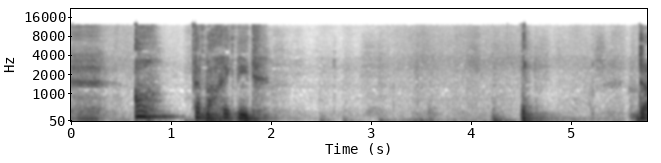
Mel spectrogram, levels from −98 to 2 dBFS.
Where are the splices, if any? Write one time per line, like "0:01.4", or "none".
0:01.1

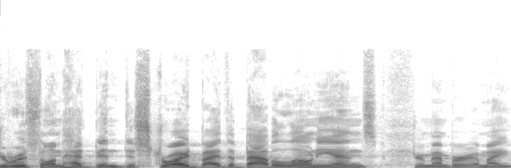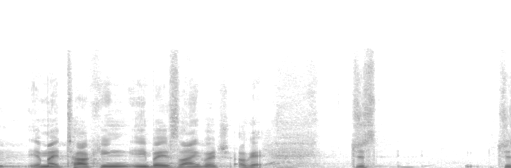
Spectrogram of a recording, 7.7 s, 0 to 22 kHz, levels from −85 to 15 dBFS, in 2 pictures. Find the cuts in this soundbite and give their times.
0:03.1

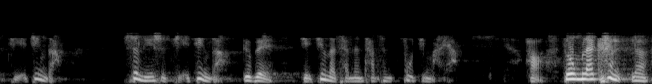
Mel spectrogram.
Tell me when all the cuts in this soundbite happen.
none

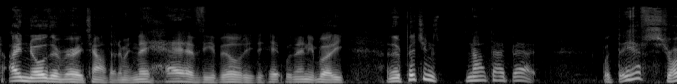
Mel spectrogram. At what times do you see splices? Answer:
none

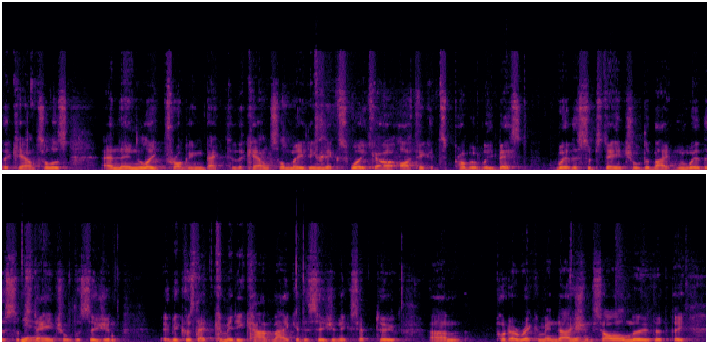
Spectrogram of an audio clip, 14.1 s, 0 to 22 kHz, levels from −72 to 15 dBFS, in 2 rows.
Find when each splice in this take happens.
0:05.5
0:13.0

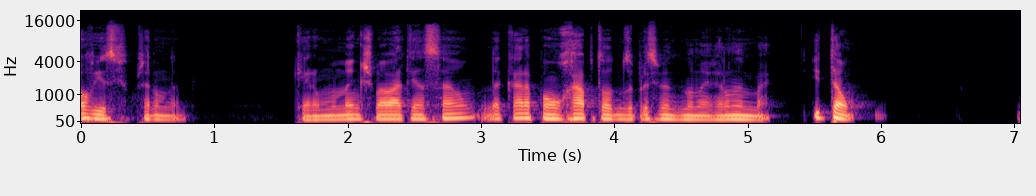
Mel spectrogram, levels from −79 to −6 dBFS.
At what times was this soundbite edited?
0:03.0
0:05.4

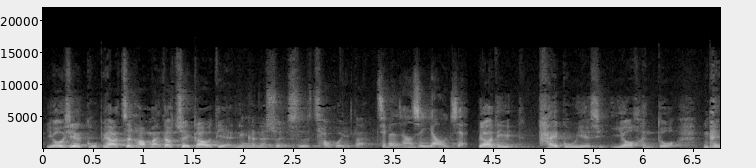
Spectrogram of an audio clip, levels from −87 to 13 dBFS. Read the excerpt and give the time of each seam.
0:04.2

